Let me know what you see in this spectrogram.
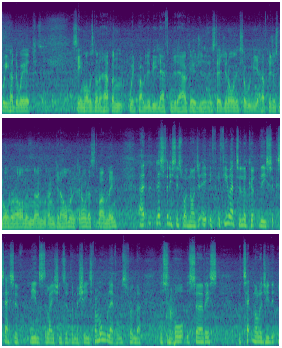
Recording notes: Recorded at Star GB's recent open house event in Derby. The showroom at Star GB's UK head quarters.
